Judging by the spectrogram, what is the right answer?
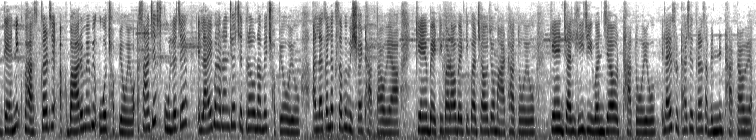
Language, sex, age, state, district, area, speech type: Sindhi, female, 18-30, Gujarat, Surat, urban, spontaneous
